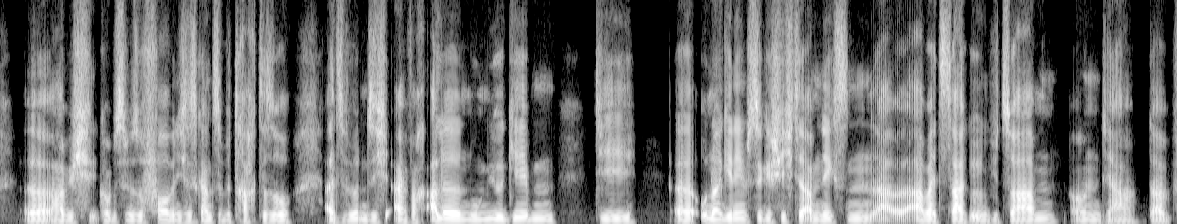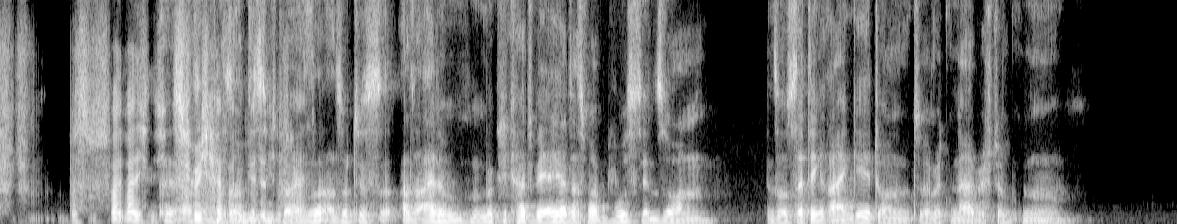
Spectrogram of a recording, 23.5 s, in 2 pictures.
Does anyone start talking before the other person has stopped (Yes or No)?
Yes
